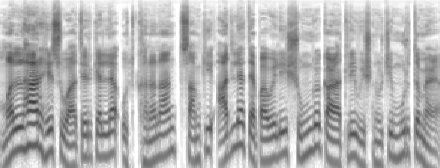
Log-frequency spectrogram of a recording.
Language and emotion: Goan Konkani, neutral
